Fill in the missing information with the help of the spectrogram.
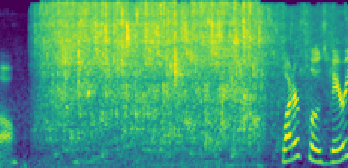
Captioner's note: water flowing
